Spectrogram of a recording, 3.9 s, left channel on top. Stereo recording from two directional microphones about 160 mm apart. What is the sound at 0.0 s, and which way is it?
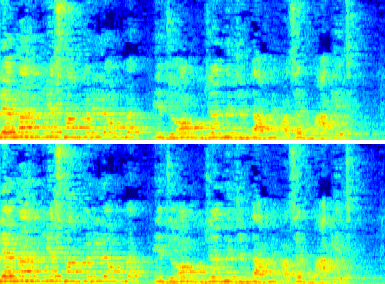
A man's voice, centre (ahead or behind).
